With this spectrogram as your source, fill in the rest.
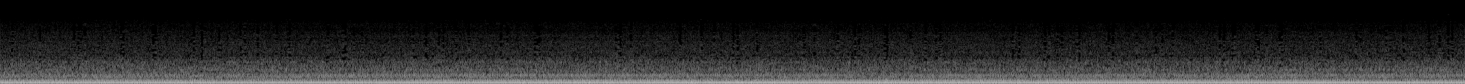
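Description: A small plane's propeller engine drones steadily.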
